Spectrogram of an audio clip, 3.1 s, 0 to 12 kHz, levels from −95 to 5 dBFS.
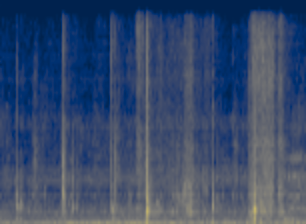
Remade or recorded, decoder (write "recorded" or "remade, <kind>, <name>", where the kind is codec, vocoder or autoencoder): remade, codec, HILCodec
